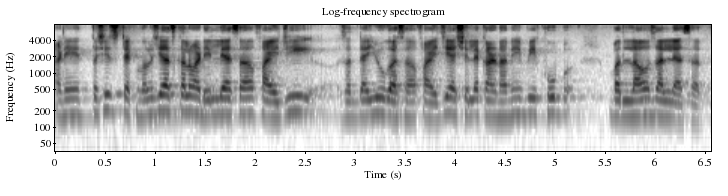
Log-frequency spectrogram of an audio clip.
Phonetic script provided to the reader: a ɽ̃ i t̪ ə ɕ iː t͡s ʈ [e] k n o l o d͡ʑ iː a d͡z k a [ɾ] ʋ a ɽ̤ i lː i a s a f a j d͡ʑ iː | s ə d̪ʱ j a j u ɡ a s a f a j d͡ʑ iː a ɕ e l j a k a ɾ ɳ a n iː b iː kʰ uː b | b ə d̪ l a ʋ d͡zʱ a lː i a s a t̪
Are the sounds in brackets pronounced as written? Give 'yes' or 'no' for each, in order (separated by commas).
yes, no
